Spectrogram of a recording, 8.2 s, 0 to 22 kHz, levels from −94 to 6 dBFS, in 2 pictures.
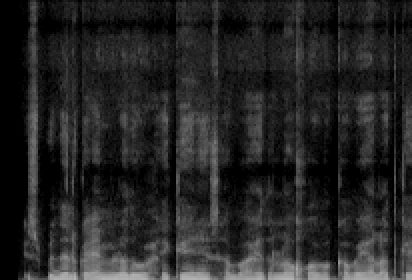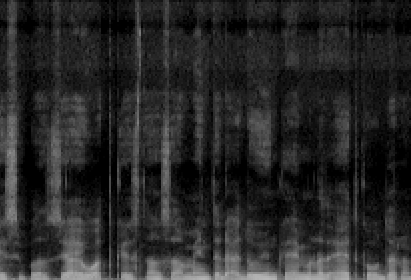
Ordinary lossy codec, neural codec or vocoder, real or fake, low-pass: none; none; real; none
